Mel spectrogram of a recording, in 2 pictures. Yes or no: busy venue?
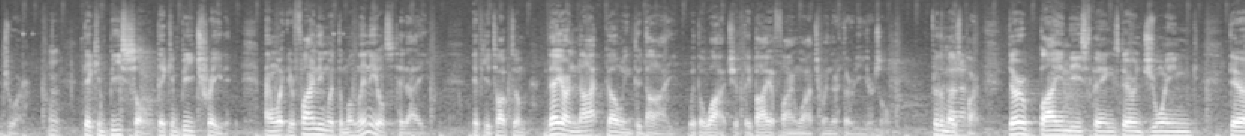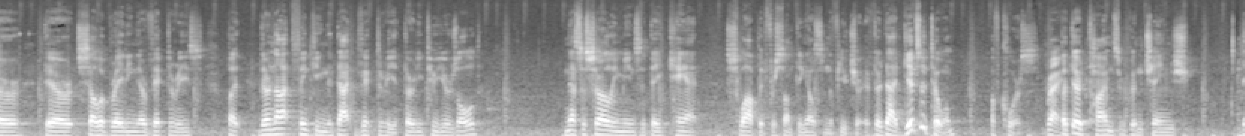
yes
